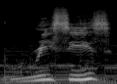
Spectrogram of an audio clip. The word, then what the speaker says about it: Reese's: beloved brands under its umbrella company like Reese's.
